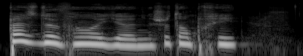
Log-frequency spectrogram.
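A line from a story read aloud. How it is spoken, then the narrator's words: Timid voice. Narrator (French): lui dit, d'une voix timide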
